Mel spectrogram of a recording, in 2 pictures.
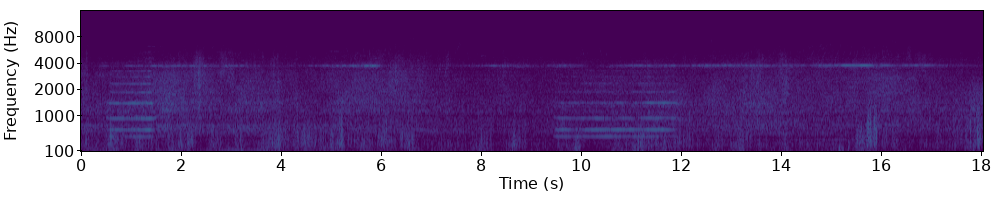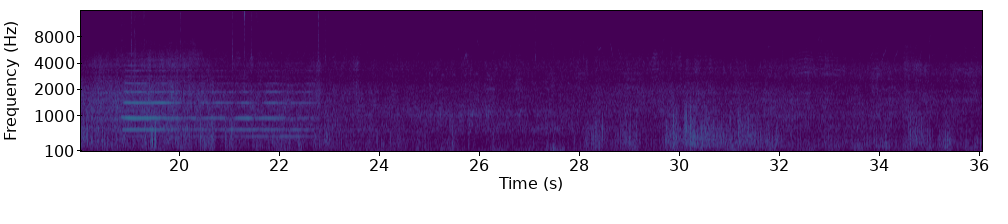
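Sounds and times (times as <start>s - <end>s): train engine rumble: 0.0s - 36.0s
locomotive air horn: 0.5s - 2.3s, 9.4s - 14.2s, 18.2s - 23.1s.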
